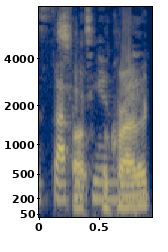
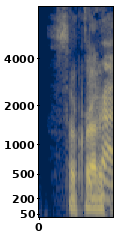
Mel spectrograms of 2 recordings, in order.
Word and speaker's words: Socratic: Oh my gosh, can you pronounce it for me? The Socratean way? Socratic method.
